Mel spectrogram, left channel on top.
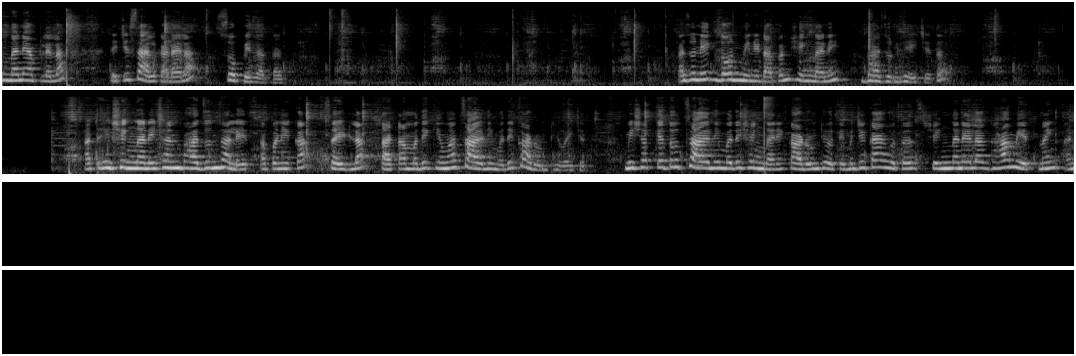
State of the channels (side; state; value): right; silent; digital silence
